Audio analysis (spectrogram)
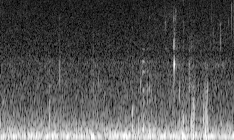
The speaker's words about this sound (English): So take a sip first of the platinum. All right, let's go with platinum here.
